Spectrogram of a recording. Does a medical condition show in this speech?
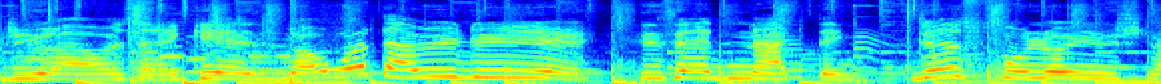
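Yes: cerebral palsy; from birth.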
